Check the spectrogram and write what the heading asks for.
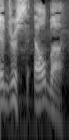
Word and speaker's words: Idris Elba: Mine would be Idris Elba.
